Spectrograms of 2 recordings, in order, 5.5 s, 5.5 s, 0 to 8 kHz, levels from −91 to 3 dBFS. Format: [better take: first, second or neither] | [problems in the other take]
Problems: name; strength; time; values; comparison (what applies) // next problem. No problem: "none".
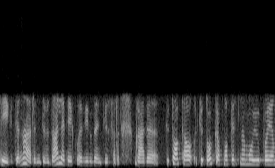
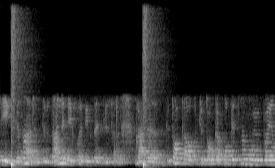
first | background sound (Snare drum); 4 dB below the speech // room echo; dies away in 0.8 s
